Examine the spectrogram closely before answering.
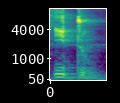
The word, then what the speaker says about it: itu: It is itu.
